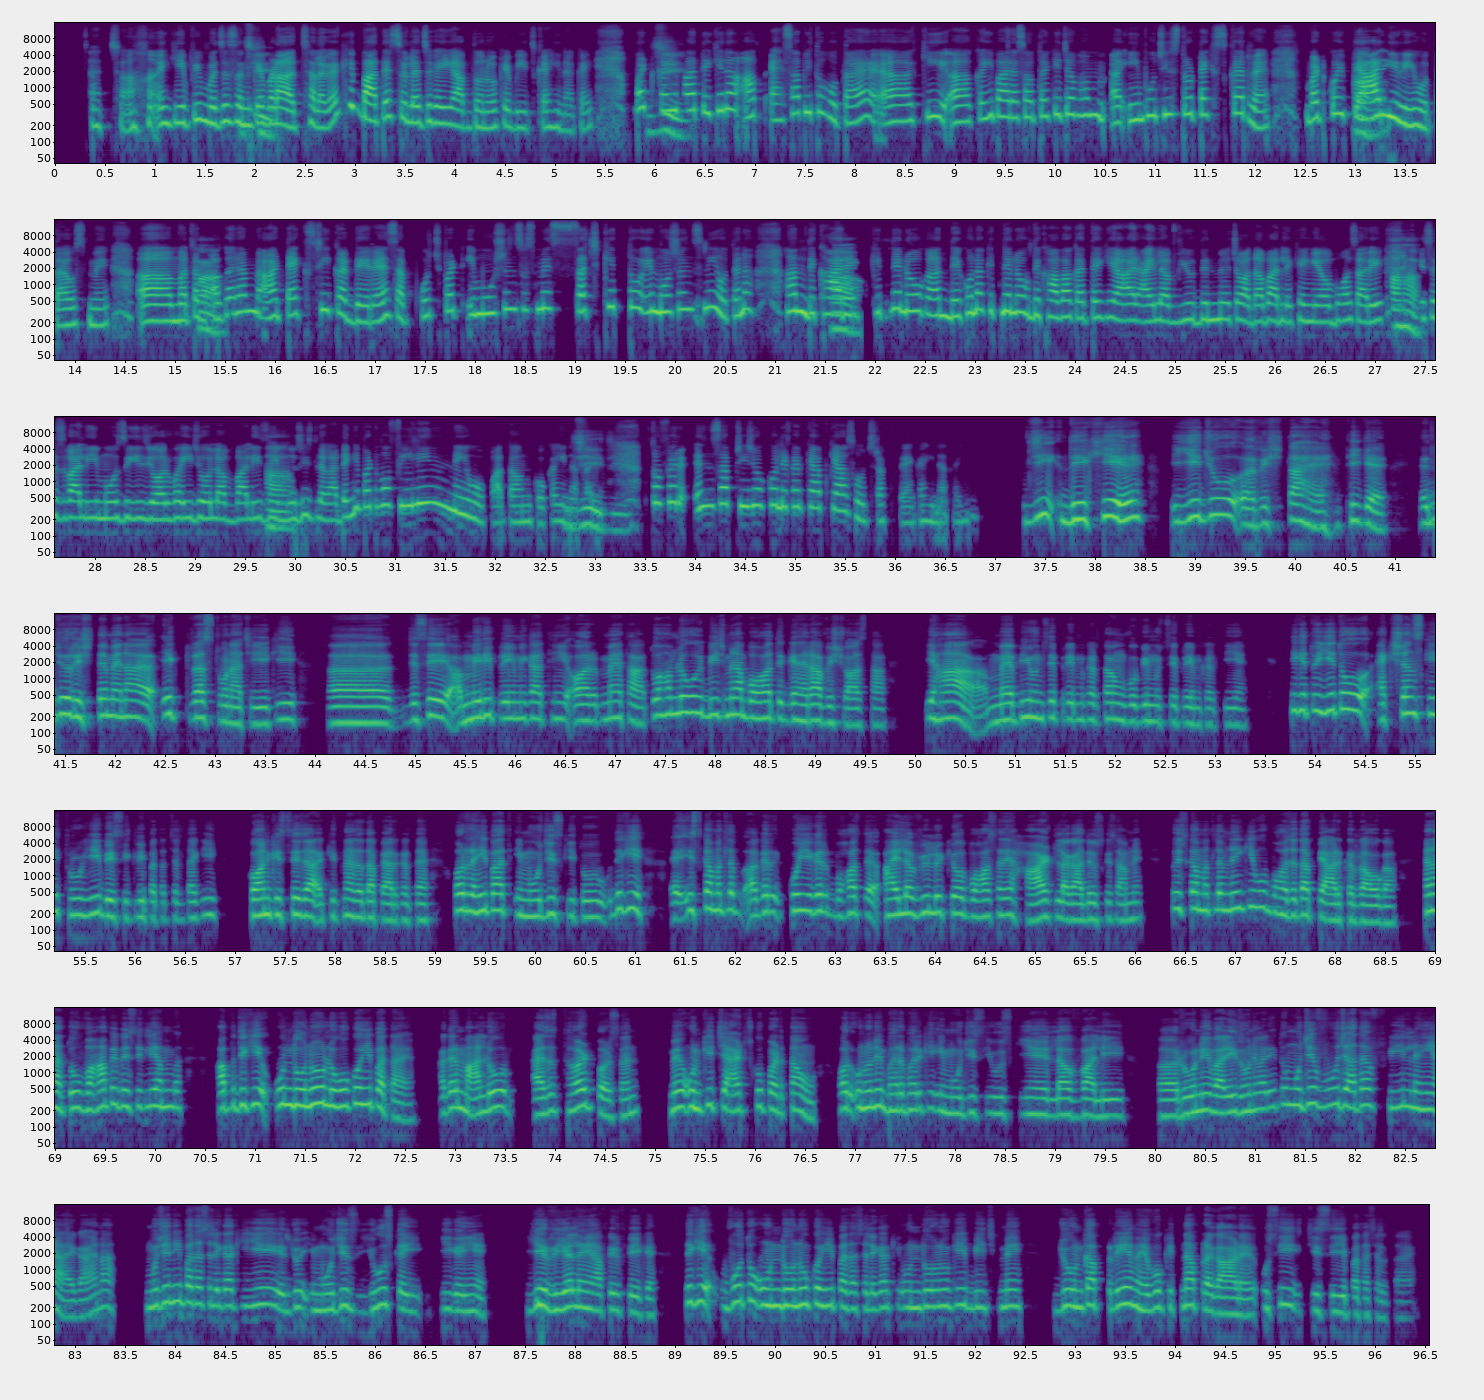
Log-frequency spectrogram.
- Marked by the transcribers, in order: chuckle; in English: "बट"; in English: "इमोजीज़"; in English: "टेक्स्ट"; in English: "बट"; in English: "टेक्स्ट"; in English: "बट इमोशंस"; in English: "इमोशंस"; in English: "आई लव यू"; in English: "किसेज़"; in English: "इमोजीज़"; in English: "लव"; in English: "इमोजीज़"; in English: "बट"; in English: "फ़ील"; in English: "ट्रस्ट"; other background noise; other noise; in English: "एक्शन्स"; in English: "थ्रू"; in English: "बेसिकली"; in English: "इमोजीज़"; in English: "आई लव यू"; in English: "हार्ट"; in English: "बेसिकली"; in English: "ऐज़ अ, थर्ड पर्सन"; in English: "चैट्स"; in English: "इमोजीज़ यूज़"; in English: "लव"; in English: "फ़ील"; in English: "इमोजीज़ यूज़"; in English: "रियल"; in English: "फ़ेक"
- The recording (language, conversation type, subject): Hindi, podcast, वॉइस नोट और टेक्स्ट — तुम किसे कब चुनते हो?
